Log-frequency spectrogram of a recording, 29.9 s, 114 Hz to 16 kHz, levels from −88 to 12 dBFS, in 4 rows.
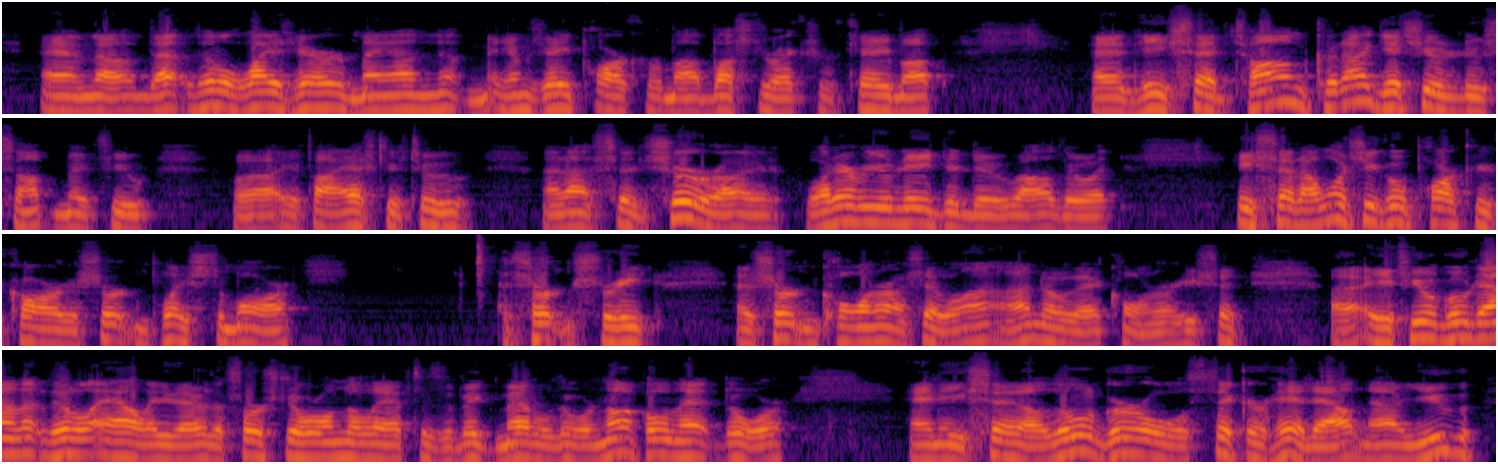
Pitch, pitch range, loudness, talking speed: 135 Hz, 120-150 Hz, -26 LUFS, 225 wpm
